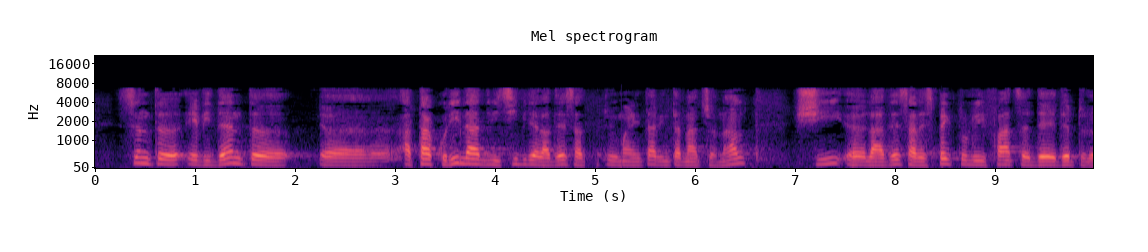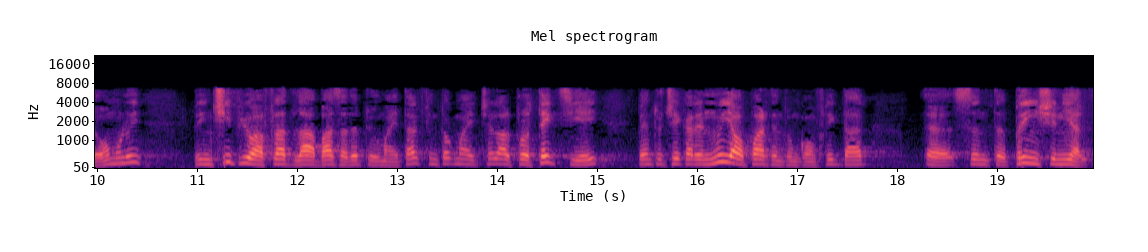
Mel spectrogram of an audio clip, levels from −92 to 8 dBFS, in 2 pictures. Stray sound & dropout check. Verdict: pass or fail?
fail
